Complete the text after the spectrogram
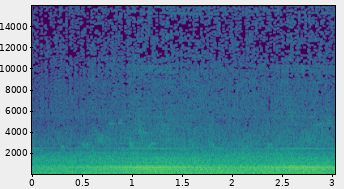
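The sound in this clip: Synthetic warning sounds from quiet electric vehicles on a road blend into a steady, layered droning hum with faint tonal lines, holding an even, moderate level for about three seconds with no talking.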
